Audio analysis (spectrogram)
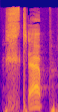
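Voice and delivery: "step" with a slurpy sideways l; slurpy barred l. Shown as a demonstration. Teacher modelling barred L for learners, slurpy l. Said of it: "Barred L pronounced as a slurpy L".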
